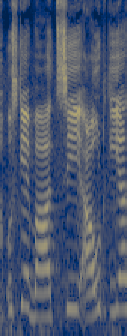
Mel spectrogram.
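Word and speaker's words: cout: सी ओ यू T basically आवाज़ निकलता है सी आउट इसको हम प्रोनाउंस करते हैं सी आउट उसके बाद जोशी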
